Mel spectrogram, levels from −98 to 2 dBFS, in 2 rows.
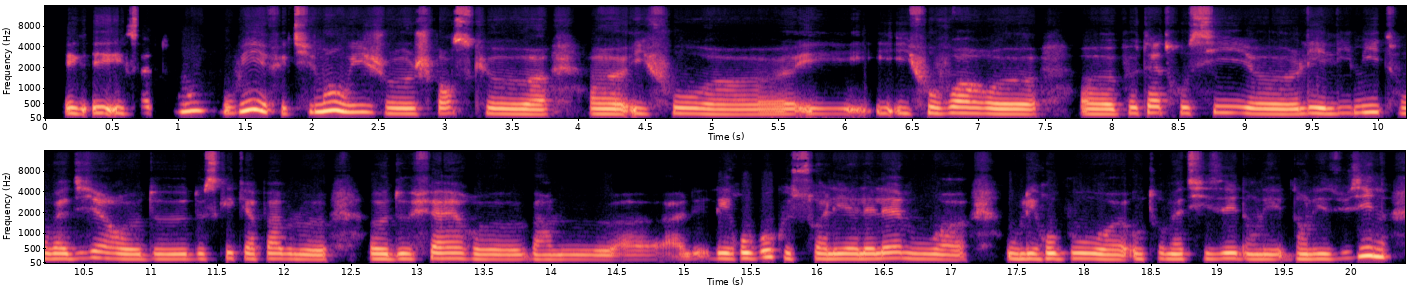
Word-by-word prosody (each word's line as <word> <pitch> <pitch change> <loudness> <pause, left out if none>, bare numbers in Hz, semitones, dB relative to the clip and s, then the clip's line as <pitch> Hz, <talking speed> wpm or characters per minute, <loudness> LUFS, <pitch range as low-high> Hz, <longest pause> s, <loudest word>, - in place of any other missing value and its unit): E 360 -3 +2
e 370 -4 +3
exactement! 230 +8 -2
Oui, 280 +5 +6
effectivement, 235 +6 +4
oui, 225 -2 +3
je 175 -5 +1
je 175 - -4
pense 185 0 -1
que - - -10 0.3
heu 155 -1 0 0.3
heu, 165 -1 +4
il 175 - -2
faut 175 -1 0
heu, 155 - -3
i 170 - -6
i 195 - -6
il 180 - -7
faut 195 - -2
voir 185 -1 +2
heu 165 -1 +4 0.3
heu, 160 -1 +3
peut-être 190 +5 -2
aussi, 195 +1 -3
heu, 165 -1 +3
les 180 +2 +4
limites 200 +5 -4
on 175 - -1
va 170 0 +2
dire, 180 +2 -5
heu, 160 0 +1
de 160 +1 -2
de 165 +1 -7
ce 165 0 -4
qu'est 180 - -5
capable, 165 -3 -3 0.3
heu, 165 -1 +4
de 170 +2 0
faire, 180 0 -2
heu, 155 -1 -3
bah 150 -1 -6
le 150 -1 -5
heu, 145 0 -14
les 355 +2 -10
les 180 0 +4
robots. 185 +6 +3
Que 200 -6 -5
ce 170 0 -11
soit 175 -2 -2
les 170 0 +3
LLM 180 +3 +1
ou, 165 -2 -2
heu, 145 - -7 0.3
les 170 0 +1
robots, 175 -1 +2
heu, 150 - -3
automatisés 165 +1 -1
dans 165 -2 -3
les 155 0 -1
dans 165 -2 -1
les 165 +1 -2
usines. 245 +5 +6
170 Hz, 180 wpm, -18 LUFS, 160-185 Hz, 0.3 s, Oui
